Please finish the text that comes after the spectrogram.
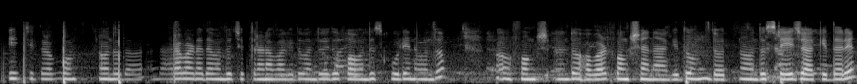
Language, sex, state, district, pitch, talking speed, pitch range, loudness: Kannada, female, Karnataka, Dharwad, 245 Hz, 135 wpm, 240-255 Hz, -18 LUFS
